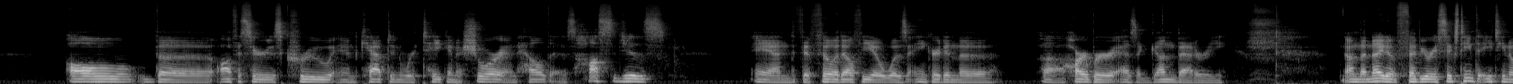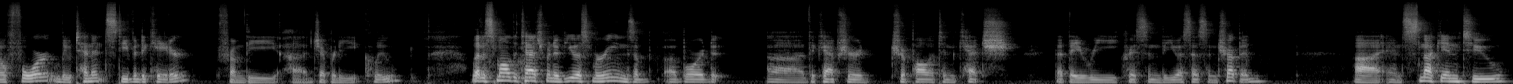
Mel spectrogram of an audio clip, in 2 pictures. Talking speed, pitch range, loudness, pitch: 130 wpm, 105-135 Hz, -28 LUFS, 120 Hz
